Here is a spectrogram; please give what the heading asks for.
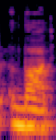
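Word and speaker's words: ض: If you are touching only the front part of the tongue, then this is not dad, and the sound of the dad will turn into dha, or a cross between a dal and a dad. But we need to have a full dad. It's a heavy sound again.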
